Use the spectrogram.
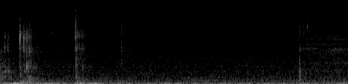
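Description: Faint keystrokes tap on a computer keyboard as a field name is entered, a few sparse clicks spread across a few seconds in a quiet room.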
